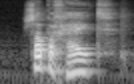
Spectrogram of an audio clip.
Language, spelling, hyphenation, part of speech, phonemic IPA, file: Dutch, sappigheid, sap‧pig‧heid, noun, /ˈsɑ.pəxˌɦɛi̯t/, Nl-sappigheid.ogg
- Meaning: 1. juiciness (quality of being juicy) 2. humour, body fluid 3. juicy or interesting piece of information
